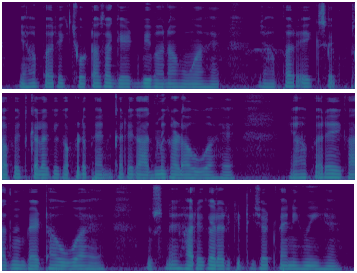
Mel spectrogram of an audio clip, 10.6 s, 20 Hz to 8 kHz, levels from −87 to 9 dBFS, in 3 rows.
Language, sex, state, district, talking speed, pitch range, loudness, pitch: Hindi, male, Bihar, Jahanabad, 200 wpm, 110-115 Hz, -52 LUFS, 110 Hz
